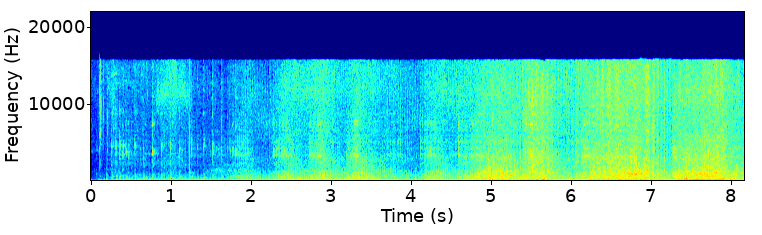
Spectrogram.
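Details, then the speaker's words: Vittorazi Moster 185 paramotor, Walbro carburetor, after slightly closing the main jet: small two-stroke settles into a steady, even drone holding a slightly higher idle; running a lot better, smooth idle. "running a lot better and it's actually idling a little higher too"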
